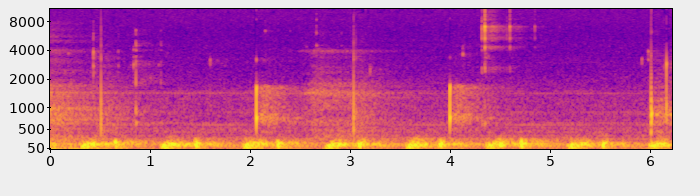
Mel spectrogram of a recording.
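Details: Creator's own heartbeat, about 74 a minute, soft, muffled and steady, with faint clicks, breathing and 3D/binaural cave echo effects. Recorded under an ASMR meditation for relaxation and sleep. Normal resting heartbeat.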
